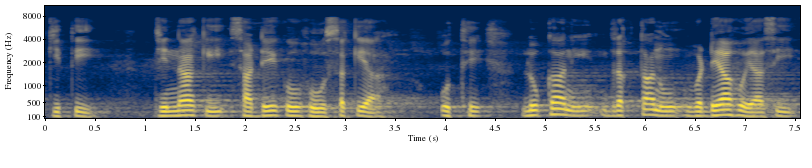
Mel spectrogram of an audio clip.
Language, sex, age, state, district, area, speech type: Punjabi, male, 30-45, Punjab, Jalandhar, urban, spontaneous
